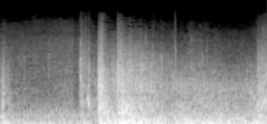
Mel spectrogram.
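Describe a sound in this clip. An explosion booms and crackles.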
